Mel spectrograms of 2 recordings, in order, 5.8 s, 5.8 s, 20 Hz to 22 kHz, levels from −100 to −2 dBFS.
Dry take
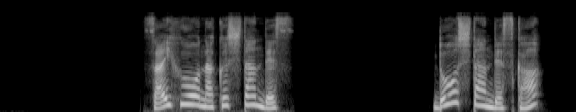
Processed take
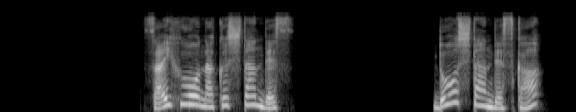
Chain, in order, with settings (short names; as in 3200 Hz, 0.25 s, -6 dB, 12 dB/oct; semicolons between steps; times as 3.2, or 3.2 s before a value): HPF 110 Hz 24 dB/oct; in parallel at +0.5 dB: level quantiser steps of 13 dB; on the sum: gain -2 dB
